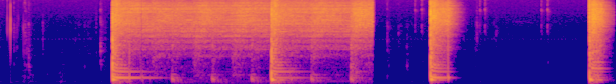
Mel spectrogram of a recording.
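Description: Recorded metal drum-kit track played back from a mix session. A ringing snare hit about a second in, under a cymbal wash and a few quick kick beats, with a second snare hit, stops suddenly before the four-second mark. Two single snare hits follow.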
